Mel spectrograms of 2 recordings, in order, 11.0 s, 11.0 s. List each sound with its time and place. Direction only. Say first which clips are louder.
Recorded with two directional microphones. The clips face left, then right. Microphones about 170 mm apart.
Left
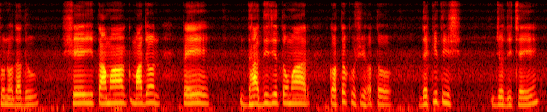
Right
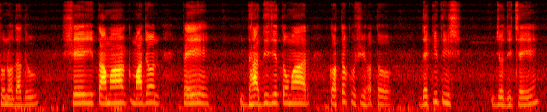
0.0 s speech: left 3 dB; 10° left (ahead or behind)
